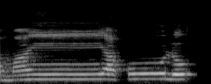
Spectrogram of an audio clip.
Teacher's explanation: एक तो हमने मिलाया, इदगाम किया, दूसरा हमने गुन्ना भी किया, नाक के बांसे में आवाज को ले गए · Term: इदगाम बगुन्ना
